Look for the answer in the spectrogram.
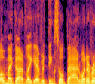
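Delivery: put-on crying woman's voice. Retelling what a crying woman at a casino said: imitating a woman crying. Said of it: "she was, like, crying".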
